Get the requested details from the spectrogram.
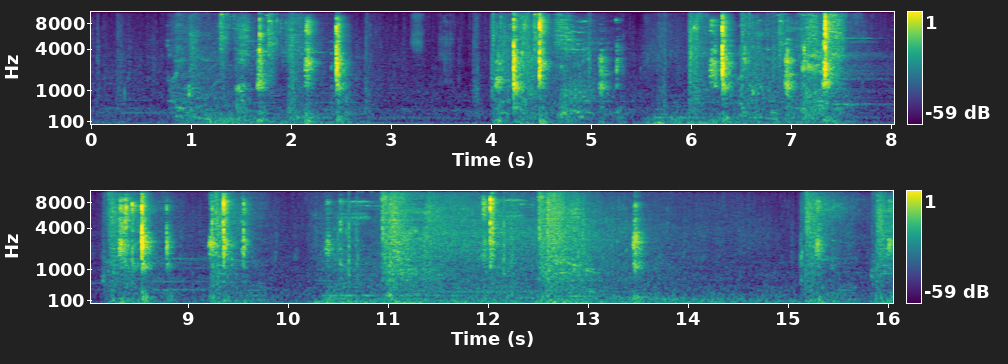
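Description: Sword slashes and impacts ring out in quick bursts.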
